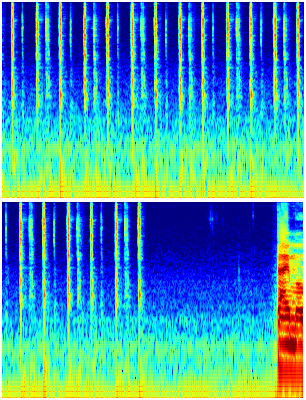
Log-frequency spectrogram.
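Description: Quiz countdown-timer sound effect ticking evenly, about four ticks a second. The ticking stops about four and a half seconds in as the countdown runs out.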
